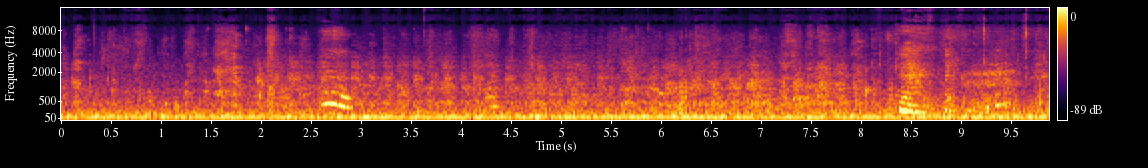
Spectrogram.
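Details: On a ranch in the morning, a Rottweiler greeting and waking a baby pants steadily, with a couple of brief whimpering sounds over a low hum.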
